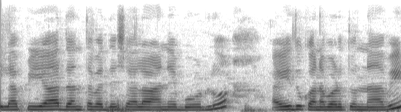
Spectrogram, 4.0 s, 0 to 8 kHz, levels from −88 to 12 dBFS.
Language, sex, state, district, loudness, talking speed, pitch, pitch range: Telugu, female, Telangana, Mahabubabad, -15 LUFS, 120 wpm, 200 Hz, 190-210 Hz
